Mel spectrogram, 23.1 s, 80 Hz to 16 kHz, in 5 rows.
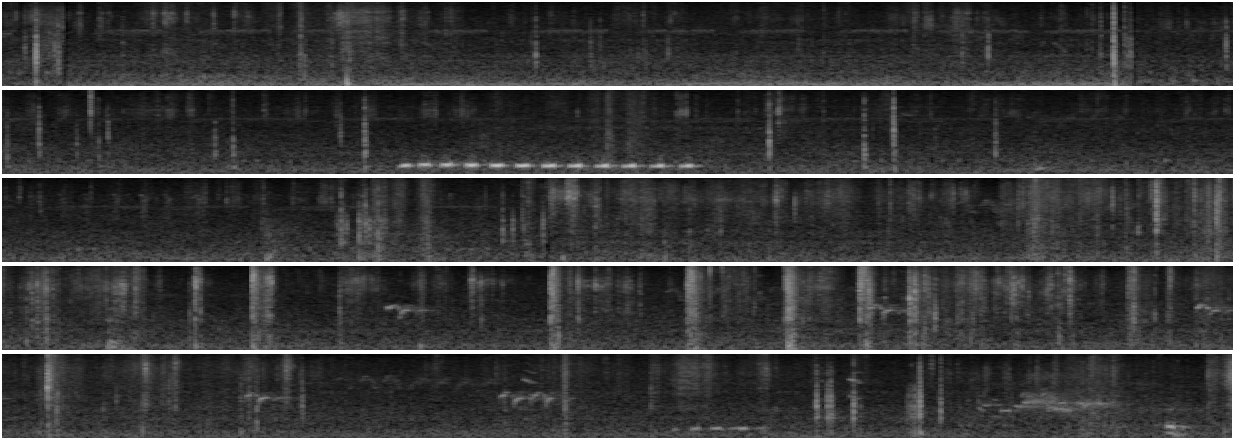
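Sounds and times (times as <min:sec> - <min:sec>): sharp clicks and snaps: 0:03.5 - 0:06.1, 0:20.5 - 0:22.1.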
